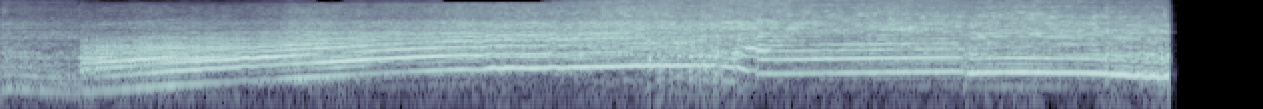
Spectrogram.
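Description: Racing car engine accelerating hard. Its pitch dips briefly, then climbs steadily for about four seconds. It drops suddenly at an upshift and holds at the next gear before cutting off abruptly near the end.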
